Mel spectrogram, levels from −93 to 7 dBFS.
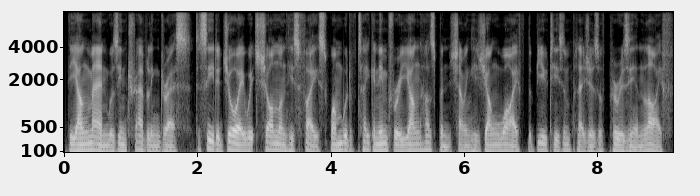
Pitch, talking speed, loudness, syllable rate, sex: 95 Hz, 235 wpm, -20 LUFS, 5.4 syllables/s, male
